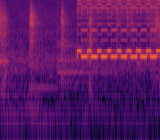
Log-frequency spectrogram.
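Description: An electronic telephone ringer trilling, a rapid warble between two high pitches, starting about a second in over soft background music.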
